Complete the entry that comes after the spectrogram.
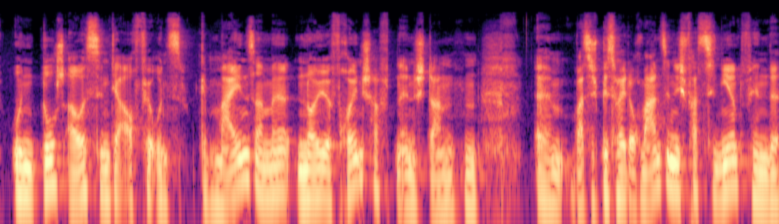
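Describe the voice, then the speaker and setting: A man at a medium pitch and moderate pace, ordinary pitch variation, with noticeable background noise. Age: 30s. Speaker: podcast co-host and DJ. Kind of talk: casual chat.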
